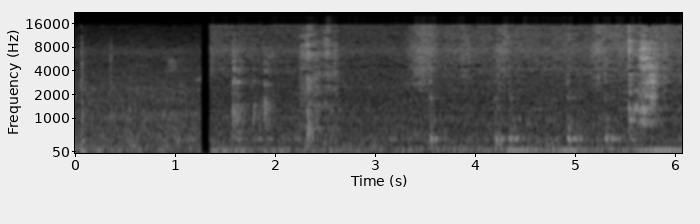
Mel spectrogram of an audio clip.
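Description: Grated coconut fries in ghee in a pan while a spoon stirs it, giving steady sizzling broken by repeated scraping strokes against the pan, close and moderately loud, with a brief dropout near the start.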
